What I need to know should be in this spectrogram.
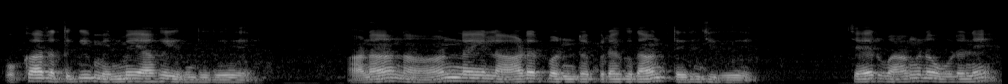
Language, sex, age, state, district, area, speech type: Tamil, female, 45-60, Tamil Nadu, Nagapattinam, rural, spontaneous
